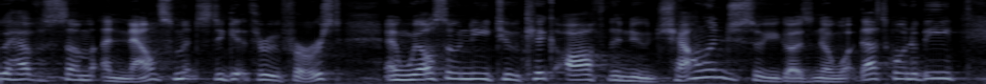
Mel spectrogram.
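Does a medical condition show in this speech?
No.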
